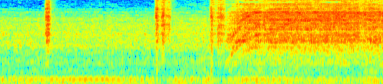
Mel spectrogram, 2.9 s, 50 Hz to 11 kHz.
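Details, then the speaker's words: Isuzu 4JB1 diesel that would not start, starter tested: a few sharp clicks, then the starter motor whines up to a steady spin; the motor itself is fine, but its drive is sticking and fails to engage properly. "so B pasabot an mga guys okay siya ang iyang motor okay ang iang motor motuyok siya ang diperensya lang niya katong starck niya h siya map h Siya mulabay hinan ba ano siya Igo siyang mupilit mga guys"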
